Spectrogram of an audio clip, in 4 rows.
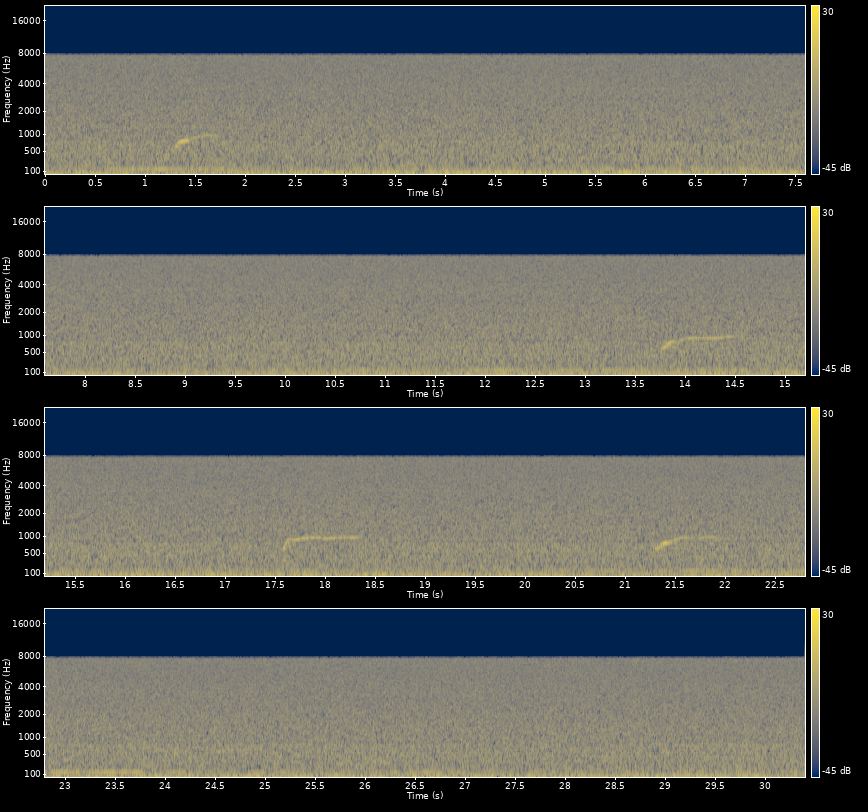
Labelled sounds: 1.4	1.7	humpback whale, 0.80 to 1.0 kHz
13.8	14.6	humpback whale, 0.80 to 1.1 kHz
17.6	18.4	humpback whale, 0.80 to 1.1 kHz
21.4	21.7	humpback whale, 0.80 to 0.99 kHz

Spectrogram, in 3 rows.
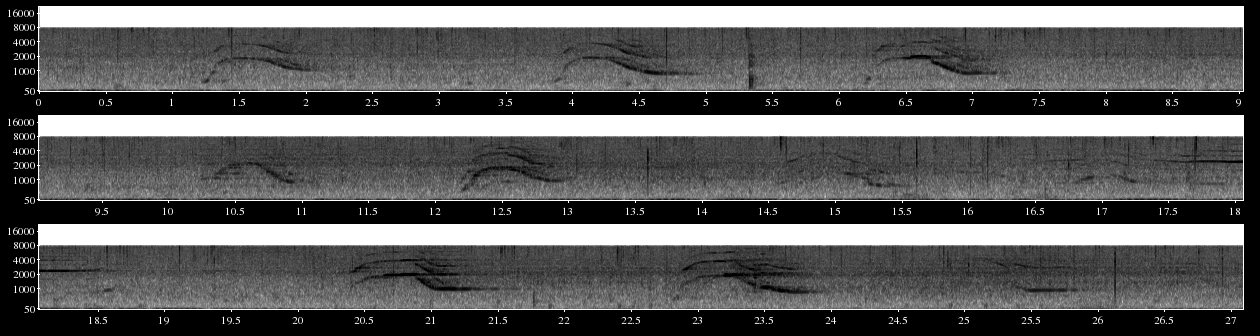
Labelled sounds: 0.3	0.8	fish, groan, 0.03 to 0.43 kHz
1.1	2.4	humpback whale, 0.40 to 3.8 kHz
3.6	5.1	humpback whale, 0.40 to 4.0 kHz
6.1	7.3	humpback whale, 0.32 to 4.3 kHz
10.1	11.0	humpback whale, 0.84 to 2.3 kHz
12.0	13.0	humpback whale, 0.47 to 5.4 kHz
14.3	15.5	humpback whale, 0.62 to 3.9 kHz
15.3	15.8	fish, groan, 0.03 to 0.37 kHz
16.1	18.7	humpback whale, 0.70 to 7.6 kHz
16.4	19.0	fish, groan and knock, 0.03 to 0.32 kHz
20.2	21.6	humpback whale, 0.88 to 8.0 kHz
20.7	23.0	fish, knock, 0 to 0.32 kHz
22.7	24.0	humpback whale, 0.59 to 7.3 kHz
24.4	26.4	fish, knock and groan, 0.01 to 0.38 kHz
24.9	26.0	humpback whale, 0.70 to 4.6 kHz

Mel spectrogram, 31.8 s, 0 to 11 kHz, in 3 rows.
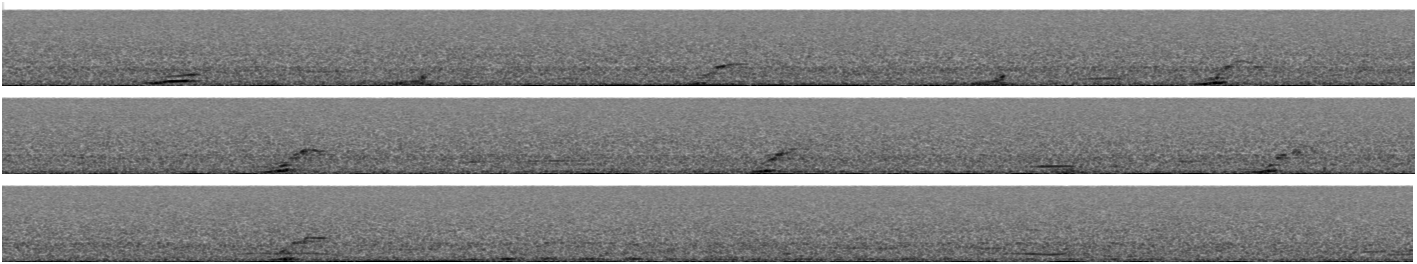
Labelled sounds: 12.8	13.0	humpback whale, 0.80 to 1.0 kHz
23.4	23.7	humpback whale, 0.80 to 1.0 kHz

